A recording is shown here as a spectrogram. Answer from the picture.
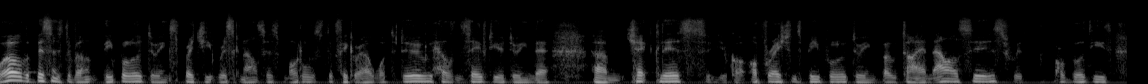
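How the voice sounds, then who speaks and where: A man talks at a very fast pace, his somewhat breathy voice swinging widely in loudness over light background noise. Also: medium pitch for a man, ordinary pitch variation, dry sound with no echo. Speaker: quantitative risk analyst and speaker. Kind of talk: webinar presentation. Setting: video call. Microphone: video call.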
